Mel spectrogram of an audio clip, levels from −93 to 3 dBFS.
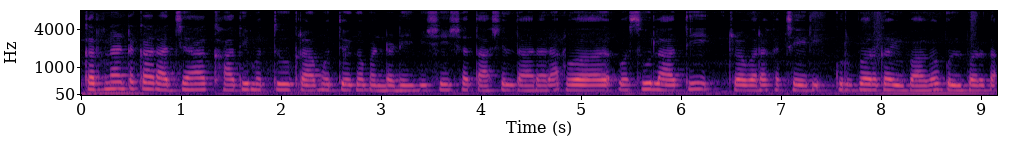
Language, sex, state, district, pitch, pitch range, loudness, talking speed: Kannada, female, Karnataka, Gulbarga, 190 Hz, 185-205 Hz, -42 LUFS, 90 wpm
